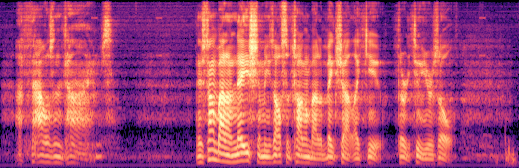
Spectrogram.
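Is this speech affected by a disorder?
Yes: cleft palate; not expected to survive first week.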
